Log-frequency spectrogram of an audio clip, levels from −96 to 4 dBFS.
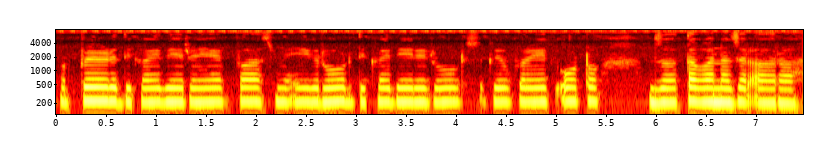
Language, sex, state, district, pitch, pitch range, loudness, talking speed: Hindi, female, Rajasthan, Bikaner, 215 Hz, 210-215 Hz, -16 LUFS, 175 wpm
